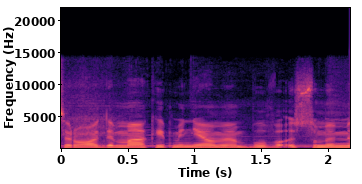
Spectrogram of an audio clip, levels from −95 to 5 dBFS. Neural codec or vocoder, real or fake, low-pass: none; real; 14.4 kHz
